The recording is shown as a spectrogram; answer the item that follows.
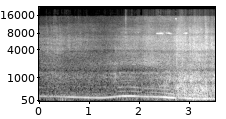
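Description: A Mini rally car on a stage course with banking revs hard, its engine note climbing and dipping through gear changes as it drives past at moderate distance, with a rising roar near the end.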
